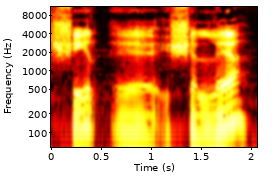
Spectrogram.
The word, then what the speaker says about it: shillelagh: Am I pronouncing this right? A shillelagh? Shillelagh. – A shillelagh is a thick stick. Normally it's a blackthorn or oak. It's a fighting stick. So it's an Irish word, a shillelagh.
